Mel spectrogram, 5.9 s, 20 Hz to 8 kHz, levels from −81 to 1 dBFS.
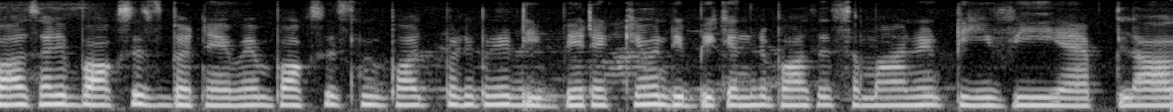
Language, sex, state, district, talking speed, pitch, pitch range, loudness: Hindi, female, Punjab, Kapurthala, 245 wpm, 215 Hz, 210-225 Hz, -18 LUFS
